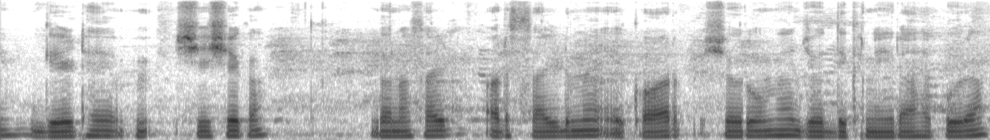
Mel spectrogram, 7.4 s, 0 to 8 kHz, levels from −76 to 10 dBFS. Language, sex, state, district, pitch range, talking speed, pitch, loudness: Hindi, male, Uttar Pradesh, Lucknow, 95-115 Hz, 155 wpm, 105 Hz, -16 LUFS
